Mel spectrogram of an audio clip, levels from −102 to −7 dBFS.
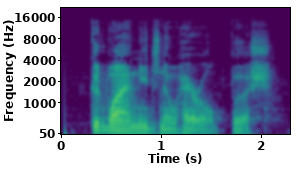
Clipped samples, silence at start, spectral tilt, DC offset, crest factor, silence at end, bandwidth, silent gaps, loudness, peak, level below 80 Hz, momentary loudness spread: under 0.1%; 0.3 s; -5.5 dB/octave; under 0.1%; 22 dB; 0.2 s; 15 kHz; none; -36 LUFS; -14 dBFS; -66 dBFS; 11 LU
